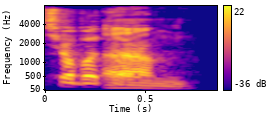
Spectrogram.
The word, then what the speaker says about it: Ciobotaru: one with a last name that is never pronounced properly. So it's Ciobotaru.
